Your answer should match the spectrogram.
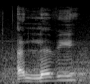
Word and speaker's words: الذي: الذي إخراج طرف اللسان في الذال، وهذا خطأ شائع، يقولون الذي، أنطق كل مراعاة الحرف المشدد عند النطق، وأن كل كلها مرققة لكن اللام مشددة، يعني الحرف المشدد ينطق مرتين.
